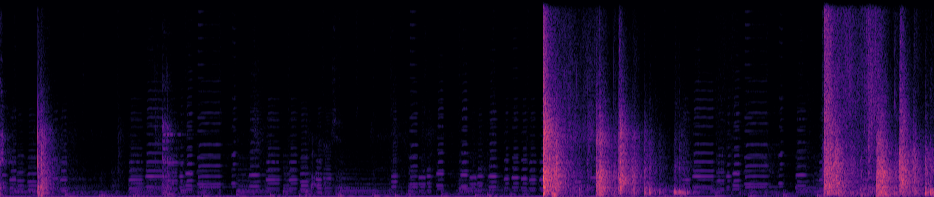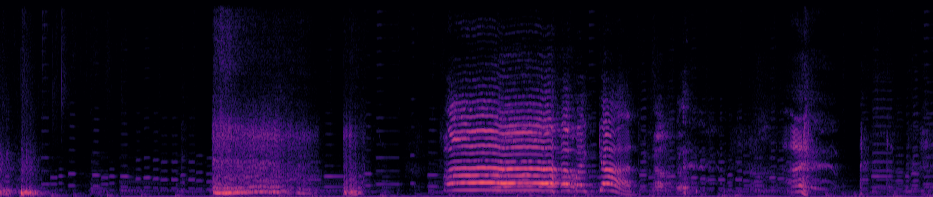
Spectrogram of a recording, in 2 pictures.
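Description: Two heavy axe blows into a wooden tabletop, about four seconds apart, each a loud sudden impact with a short ringing tail, over quiet background music. A man shouts loudly later on.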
